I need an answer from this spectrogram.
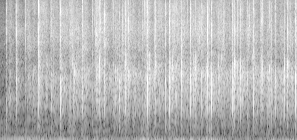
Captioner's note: applause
